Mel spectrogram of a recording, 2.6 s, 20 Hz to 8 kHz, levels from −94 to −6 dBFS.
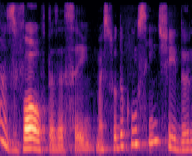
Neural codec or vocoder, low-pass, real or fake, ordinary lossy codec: none; 7.2 kHz; real; none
